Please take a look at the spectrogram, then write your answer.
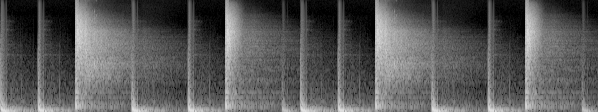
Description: Drum Loop.wav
